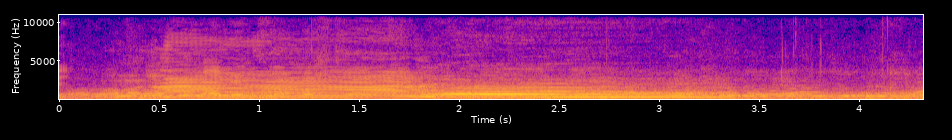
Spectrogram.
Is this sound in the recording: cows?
yes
